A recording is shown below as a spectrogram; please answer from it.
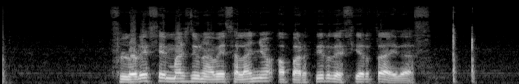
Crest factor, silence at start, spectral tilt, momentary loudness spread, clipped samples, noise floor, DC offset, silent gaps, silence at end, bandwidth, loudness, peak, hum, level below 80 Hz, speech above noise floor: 14 dB; 1.15 s; -7 dB/octave; 18 LU; under 0.1%; -54 dBFS; under 0.1%; none; 0.45 s; 16 kHz; -13 LUFS; 0 dBFS; none; -52 dBFS; 41 dB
